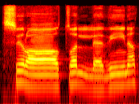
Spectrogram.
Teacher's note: تو کو اپنے موٹا پڑھنا ہے، صاد کو بھی موٹا پڑھنا ہے. اور آگے الذین، اس میں ذال کا خیال کرنا ہے، کیونکہ اسے اکثر زا پڑھ دیا جاتا ہے، صراط الذین، تو بلکہ کیسے پڑھنا ہے، صراط الذین، نرمی کے ساتھ پڑھنا ہے، اور اس ذال میں سیٹی نہیں ہوتی.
